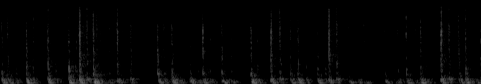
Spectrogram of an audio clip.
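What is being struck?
Laptop keyboard with plastic chiclet keys.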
